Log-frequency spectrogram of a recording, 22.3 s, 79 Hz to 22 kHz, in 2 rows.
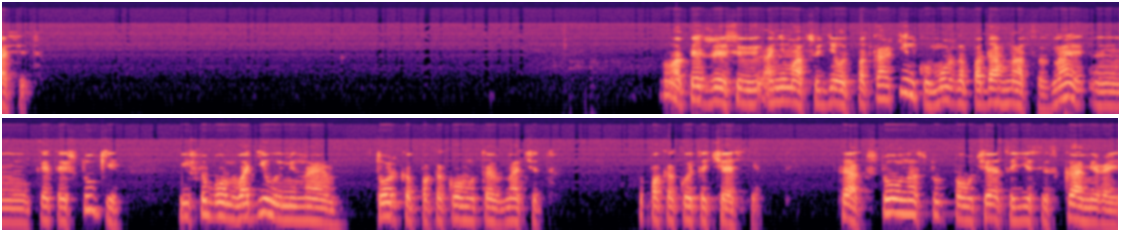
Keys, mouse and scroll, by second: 5.8 space, 20.0 drag.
